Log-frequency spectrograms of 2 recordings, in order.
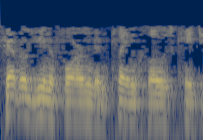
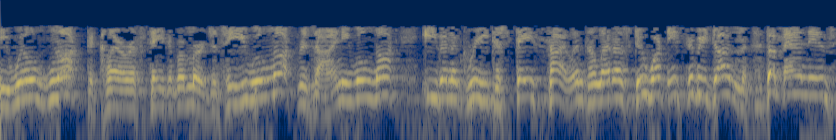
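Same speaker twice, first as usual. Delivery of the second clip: nearly panicked rapid bursts, much higher; 4 dB louder than usual. A general reports to a colleague, nearly panicked, in rapid bursts. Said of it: "nearly panicked words tumbled out of his mouth in rapid bursts".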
